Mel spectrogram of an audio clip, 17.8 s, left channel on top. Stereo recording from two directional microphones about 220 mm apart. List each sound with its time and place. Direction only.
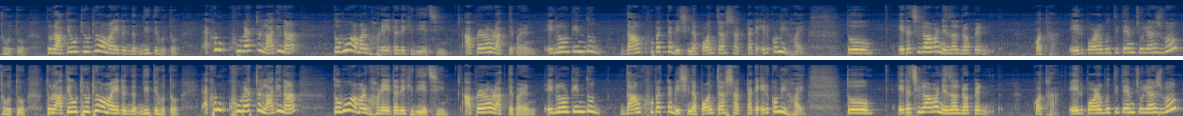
0.0 s a woman's voice: 40° right (ahead or behind)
